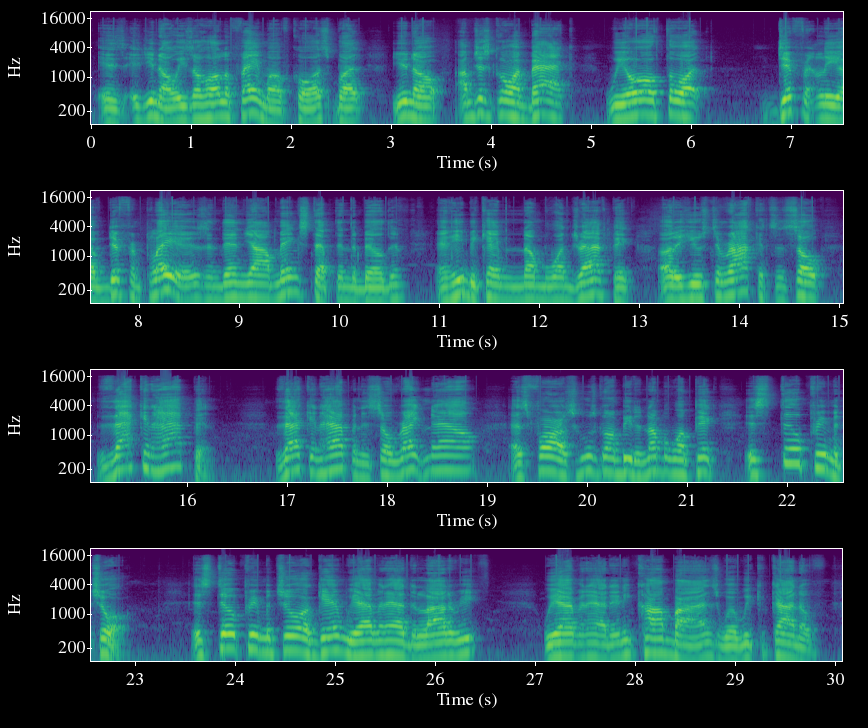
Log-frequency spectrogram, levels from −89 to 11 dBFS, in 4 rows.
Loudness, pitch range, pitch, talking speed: -13 LUFS, 125-165 Hz, 140 Hz, 180 wpm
